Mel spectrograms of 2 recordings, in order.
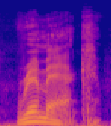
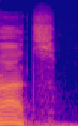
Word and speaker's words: Rimac: And thanks for pronouncing it correctly. Yeah, I love it. People Ramatz. are always like, they're like Rimac. I'm like, no, It's hard. Ramatz.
